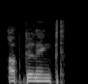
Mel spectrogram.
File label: "abgelenkt", German; adjectives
